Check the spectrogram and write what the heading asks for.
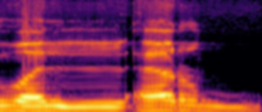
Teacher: mubtiltilun pada kata Wal ARD yang diwakafkan sebagaimana yang kita baca huruf dad memiliki sifat istitalah artinya suara yang memanjang jadi tidak langsung berhenti suaranya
